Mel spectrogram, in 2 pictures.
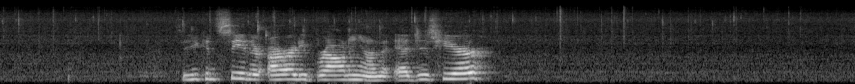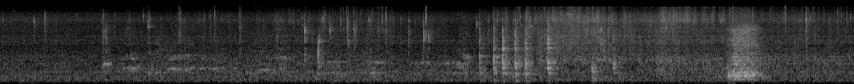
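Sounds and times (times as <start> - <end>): fritters sizzling in oil: 0.0 - 17.0
oil popping and crackling: 0.0 - 17.0
metal spatula scraping pan: 9.6 - 16.3.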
